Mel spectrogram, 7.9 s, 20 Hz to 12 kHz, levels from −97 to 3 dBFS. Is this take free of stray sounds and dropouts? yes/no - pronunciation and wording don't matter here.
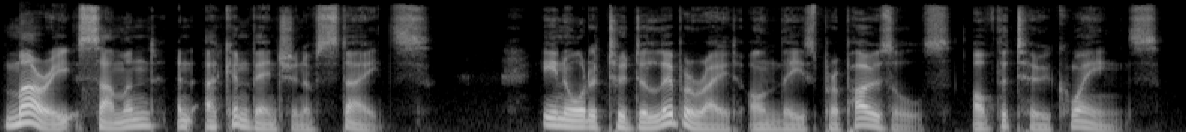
yes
